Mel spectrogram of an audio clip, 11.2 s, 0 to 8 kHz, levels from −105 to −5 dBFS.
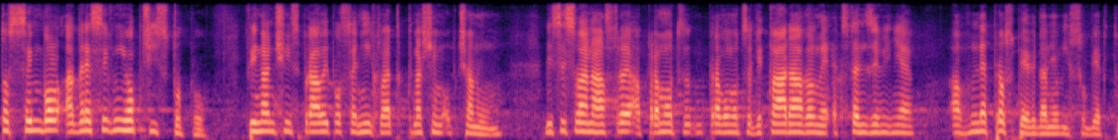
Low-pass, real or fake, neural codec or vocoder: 7.2 kHz; fake; codec, 44.1 kHz, 2.6 kbps, SNAC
